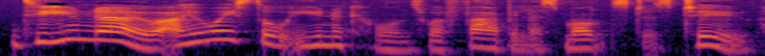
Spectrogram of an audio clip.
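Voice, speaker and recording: A woman's voice: mid-range voice, very animated, moderate pace, vocal fry, voice pushed up. A woman reading as a polite, earnest girl. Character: earnest, polite, wide-eyed young girl.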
